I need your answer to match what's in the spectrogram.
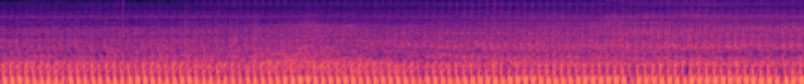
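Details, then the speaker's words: Suzuki Satria FU motorcycle with rough engine sound from the left block area; rapid clattering rattle, likely a worn cam/timing chain and a faulty tensioner converted to manual, worse when hot. "Satri FU with the condition of the engine sound rough, well, this is for the rough sound part, it is in the block area on the left, it is possible that the temporary analysis comes from the sound of the tensioner chain."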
